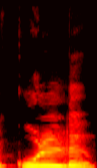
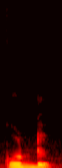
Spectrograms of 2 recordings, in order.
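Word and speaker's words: could: इसको हम कुल्ड, वुल्ड, शुल्ड नहीं पढ़ते, हम पढ़ते हैं कुड, वुड, शुड, ऐसे।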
